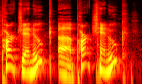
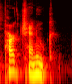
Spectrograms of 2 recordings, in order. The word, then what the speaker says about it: Park Chan-wook: Park Chan-wook, and you don't pronounce the W from everything I was able to find. Every time I heard somebody say it, it was Park Chan-wook, like one word, but who knows.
